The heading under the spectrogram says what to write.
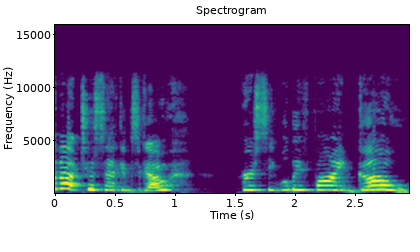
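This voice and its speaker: A woman uses a put-on character voice, squeaky and extremely high in pitch, delivered at a moderate pace. Her voice is raised and projected. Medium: read story.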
